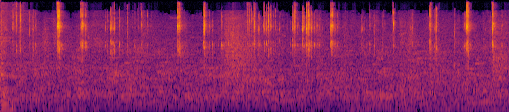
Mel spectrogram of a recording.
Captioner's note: soft clacking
